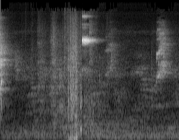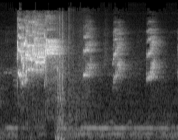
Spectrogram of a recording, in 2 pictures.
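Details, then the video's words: Lovebirds of various colours chattering in ngekek style: a long, loud, shrill rattling burst in the middle, followed by a run of short, high, scratchy chirps roughly every half second. "Burung Lovebird Rupa Rupa Warnanya, Burung Paruh Bengkok, Bunyi Ngekek Gacor"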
